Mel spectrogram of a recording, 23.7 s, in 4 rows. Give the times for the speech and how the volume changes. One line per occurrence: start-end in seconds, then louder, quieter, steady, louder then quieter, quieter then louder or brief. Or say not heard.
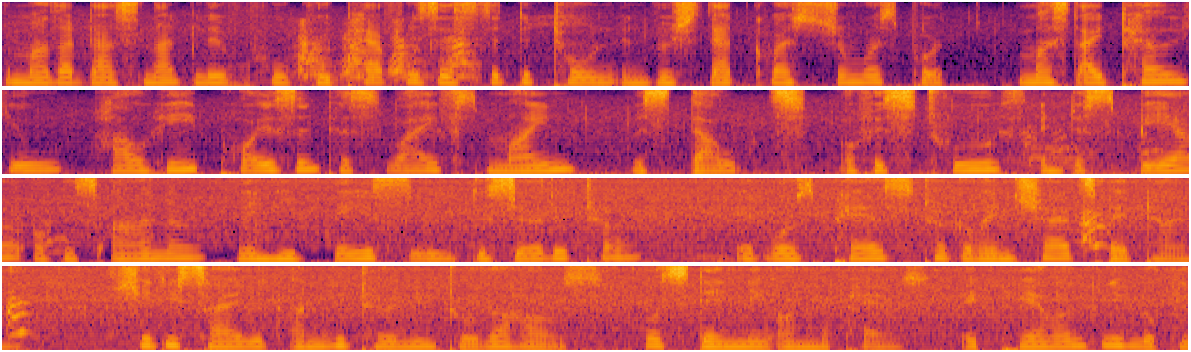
0.0-23.6 steady.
